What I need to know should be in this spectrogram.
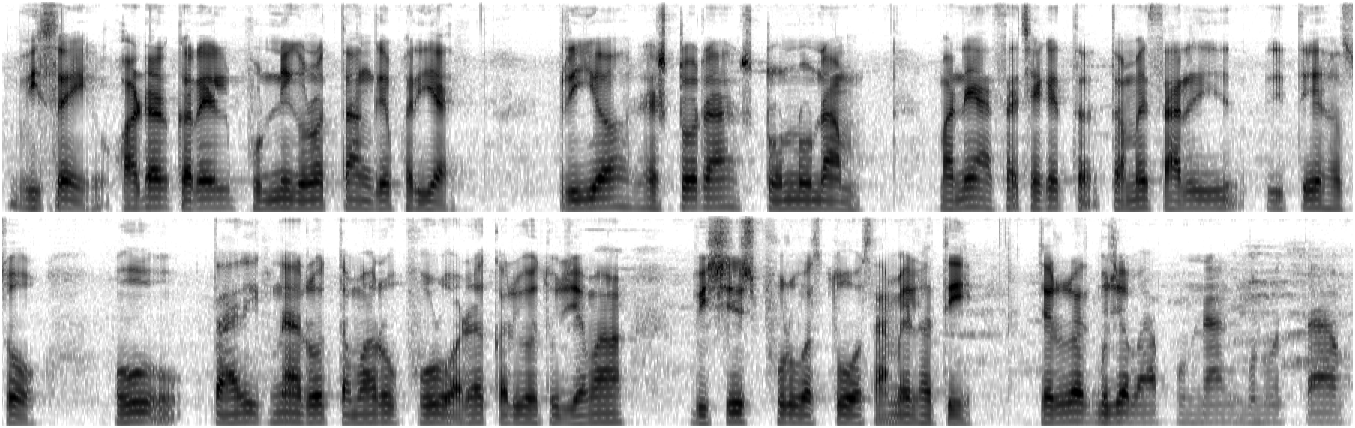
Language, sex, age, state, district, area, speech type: Gujarati, male, 30-45, Gujarat, Kheda, rural, spontaneous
